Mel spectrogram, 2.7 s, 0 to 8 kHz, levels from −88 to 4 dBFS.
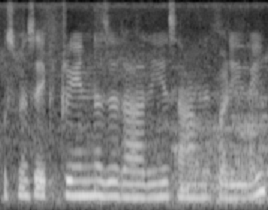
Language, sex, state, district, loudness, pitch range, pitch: Hindi, female, Chandigarh, Chandigarh, -15 LUFS, 180-210 Hz, 190 Hz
